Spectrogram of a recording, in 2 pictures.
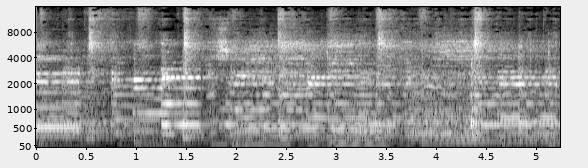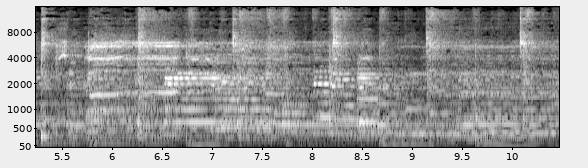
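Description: A live band playing: electric guitar over bass and a drum kit, with a steady beat.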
